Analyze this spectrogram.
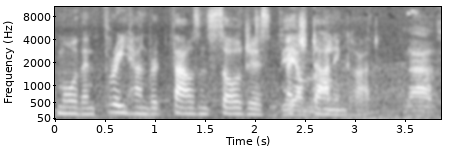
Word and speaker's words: Stalingrad: In the winter of 1942, the Wehrmacht lost more than 300,000 soldiers at Stalingrad. That's how it's pronounced.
